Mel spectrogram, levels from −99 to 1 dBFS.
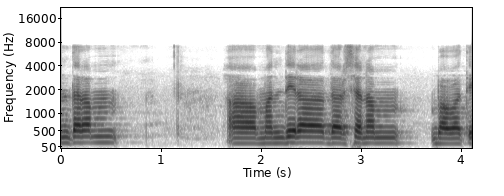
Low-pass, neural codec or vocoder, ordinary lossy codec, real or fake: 7.2 kHz; none; none; real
